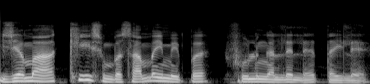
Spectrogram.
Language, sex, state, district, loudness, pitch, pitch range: Wancho, male, Arunachal Pradesh, Longding, -18 LUFS, 125 Hz, 115-150 Hz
